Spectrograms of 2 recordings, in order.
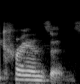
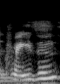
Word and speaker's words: Craisins: makes fun of me i see cransins i know that's not how you say it cransins you guys know you know what i'm talking about right crazy the craisins i said crazy yeah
